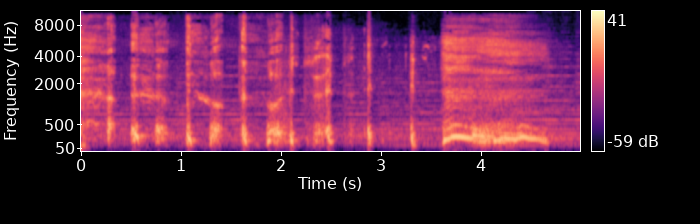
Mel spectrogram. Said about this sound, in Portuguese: A voz fez uma pausa para tossir e depois de pigarrear voltou a falar.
